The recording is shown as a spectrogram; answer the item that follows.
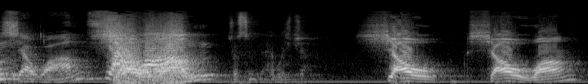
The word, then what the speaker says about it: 小王: 왕 왕 이것이강조돼야돼요왕 왕 샤왕 샤왕 좋습니다해보십시오 샤오 小王小小 전반성만나고왕이이성을이어가겠죠小王小王 다시한번하십시오 小小王 지금小王이렇게했죠지금보시면小는삼성 왕은이성입니다전반성이성이나옵니다그렇죠그래서합치면삼성이되게되어있습니다수업중에들으셨죠그걸살립니다小王아니고小왕이성조가유지되어야합니다다시해보십시오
